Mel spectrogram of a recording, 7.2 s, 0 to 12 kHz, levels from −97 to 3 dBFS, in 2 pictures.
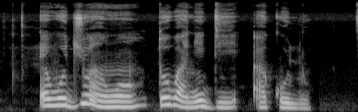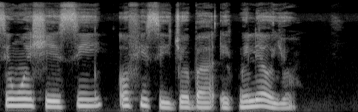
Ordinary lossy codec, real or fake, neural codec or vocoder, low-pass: none; real; none; 10.8 kHz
